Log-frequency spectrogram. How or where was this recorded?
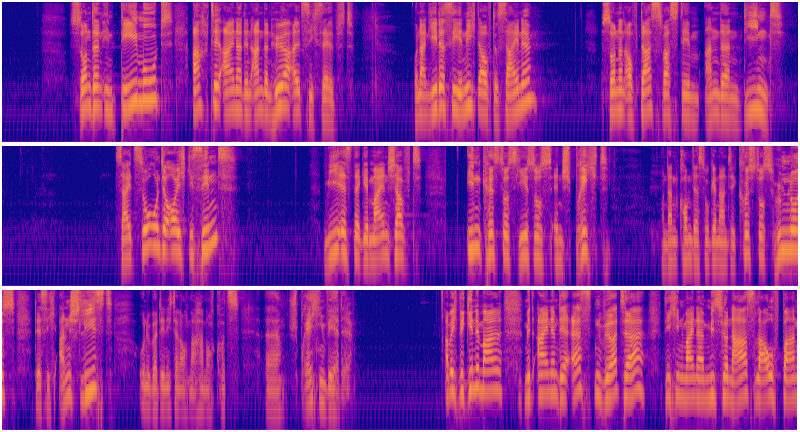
large echoing room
